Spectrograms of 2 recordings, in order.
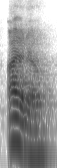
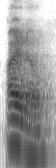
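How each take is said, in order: First: The words are squashed into one blurred phrase. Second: The same.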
